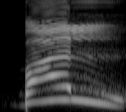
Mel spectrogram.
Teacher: لام ساکن ہے، ہلانا نہیں ہے، لوٹ کر آواز نہیں ہے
